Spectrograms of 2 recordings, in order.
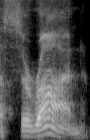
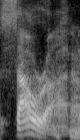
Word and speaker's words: Sauron: otherwise no one would i mean people would pronounce it any way they want to i remember i used to always say uh saran for the the the dark lord in lord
